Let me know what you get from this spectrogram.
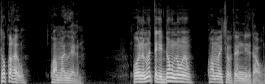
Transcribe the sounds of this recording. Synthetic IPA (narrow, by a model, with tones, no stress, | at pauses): to˦ka˦ka˨ju˦ | kʷa˦ma˦we˨lə̰˨m | ko˨lə˨ma˦ta˨ɡi˨do˦ŋdo˦ŋ˦a˦ | kʷa˦ma˦t͡ʃo˦bta˦n˦di˦ɾka̰˨ṵ˨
